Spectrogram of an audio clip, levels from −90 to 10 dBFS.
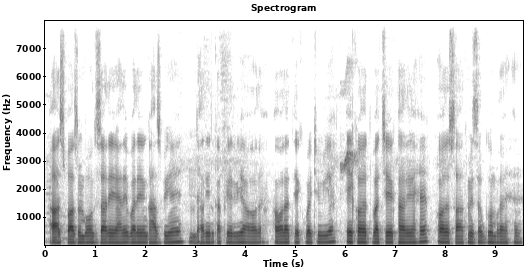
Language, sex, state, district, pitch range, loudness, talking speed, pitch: Hindi, male, Bihar, Muzaffarpur, 110-115 Hz, -20 LUFS, 195 wpm, 115 Hz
